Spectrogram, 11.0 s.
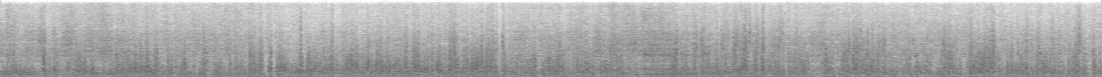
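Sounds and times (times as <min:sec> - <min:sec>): train rumbling on rails: 0:00.0 - 0:11.0
wind buffeting microphone: 0:00.0 - 0:11.0.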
